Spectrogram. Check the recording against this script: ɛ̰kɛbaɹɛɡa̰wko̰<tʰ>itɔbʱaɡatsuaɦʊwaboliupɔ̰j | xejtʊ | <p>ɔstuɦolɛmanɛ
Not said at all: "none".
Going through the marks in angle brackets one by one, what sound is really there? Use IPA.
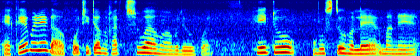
tʰ, b

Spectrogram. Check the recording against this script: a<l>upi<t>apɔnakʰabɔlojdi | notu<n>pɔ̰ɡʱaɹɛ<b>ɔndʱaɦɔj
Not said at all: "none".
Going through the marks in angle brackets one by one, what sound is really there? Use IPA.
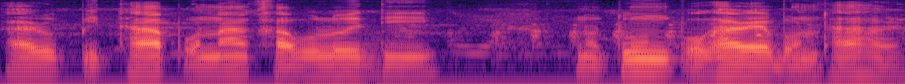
ɹ, tʰ, n, b

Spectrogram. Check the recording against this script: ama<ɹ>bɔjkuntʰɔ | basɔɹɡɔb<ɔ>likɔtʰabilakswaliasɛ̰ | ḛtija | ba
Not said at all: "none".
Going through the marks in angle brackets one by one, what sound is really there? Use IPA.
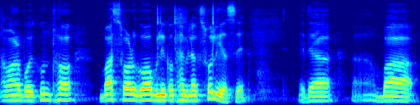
ɹ, u

